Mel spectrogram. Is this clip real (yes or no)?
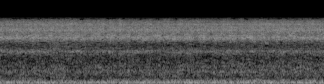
yes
